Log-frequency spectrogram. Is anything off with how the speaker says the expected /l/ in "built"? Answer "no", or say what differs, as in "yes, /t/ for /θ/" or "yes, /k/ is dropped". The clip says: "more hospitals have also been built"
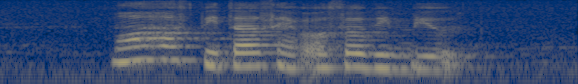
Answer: yes, /l/ is dropped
